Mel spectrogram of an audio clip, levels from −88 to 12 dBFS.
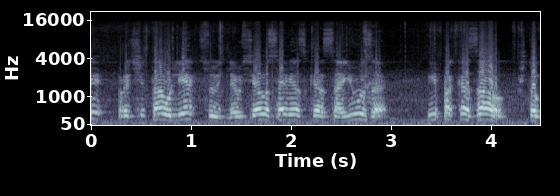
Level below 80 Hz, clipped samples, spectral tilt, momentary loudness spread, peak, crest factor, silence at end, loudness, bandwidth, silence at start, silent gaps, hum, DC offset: -46 dBFS; under 0.1%; -6 dB/octave; 9 LU; -4 dBFS; 10 dB; 0 s; -16 LUFS; 13 kHz; 0 s; none; none; under 0.1%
